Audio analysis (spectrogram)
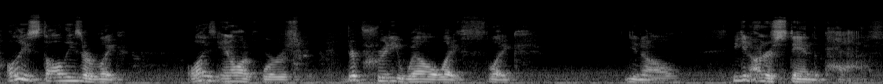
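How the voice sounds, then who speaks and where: A man's voice: medium pitch, expressive, a little slow, long pauses, mellow, a little hiss or hum. An American man giving casual, unscripted commentary in a rambling, hesitant, self-correcting way. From United States. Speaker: video creator reviewing horror series.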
